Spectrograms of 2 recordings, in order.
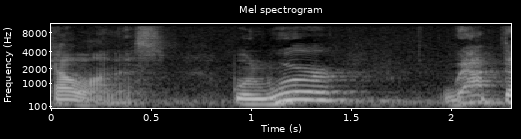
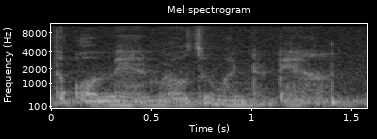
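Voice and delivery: ordinary talk

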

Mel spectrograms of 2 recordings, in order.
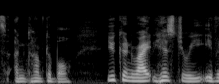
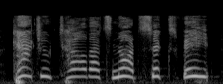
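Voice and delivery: mock screaming woman; 3 dB quieter, slower than usual. Frightened passenger scolds strangers, high mock shriek. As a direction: imitate a panicked woman scolding. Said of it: "started screaming at him".

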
